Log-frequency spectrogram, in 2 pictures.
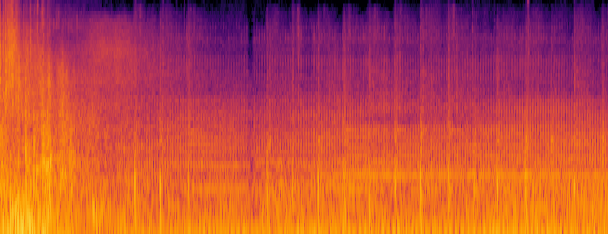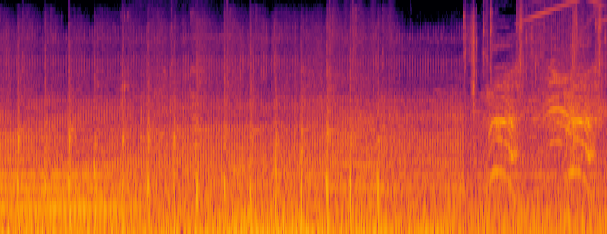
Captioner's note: gunshots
